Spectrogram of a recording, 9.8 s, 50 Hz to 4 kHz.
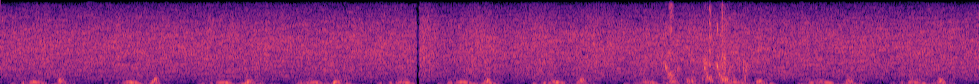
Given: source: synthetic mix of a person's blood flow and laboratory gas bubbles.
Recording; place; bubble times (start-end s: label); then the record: Doppler ultrasound of blood flow; precordium
6.63-6.82 s: bubbles
6.85-7.53 s: bubbles
From the record:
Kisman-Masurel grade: 222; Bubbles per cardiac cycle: several, 3 to 8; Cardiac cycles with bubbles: 10 to 50%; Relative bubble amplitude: moderate (0.250 to 0.450); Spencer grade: 2 (many but less than half of the cardiac periods contain bubble signals, singularly or in groups); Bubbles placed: only in the low amplitude regions of the cardiac cycle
